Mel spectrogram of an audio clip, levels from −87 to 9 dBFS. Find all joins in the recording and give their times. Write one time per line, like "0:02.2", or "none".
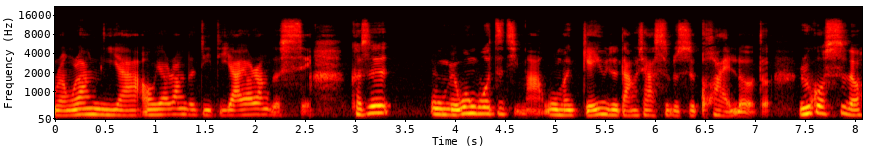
0:02.5
0:03.5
